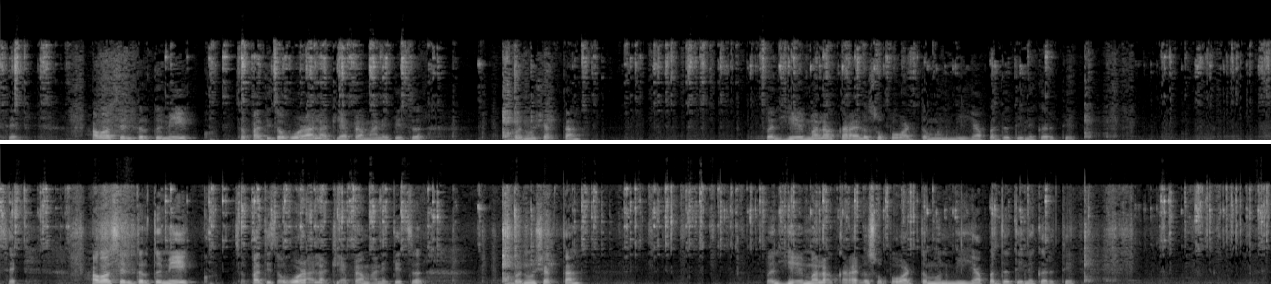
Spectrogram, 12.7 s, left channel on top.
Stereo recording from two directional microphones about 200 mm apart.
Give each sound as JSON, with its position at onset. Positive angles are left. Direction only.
{"t": 0.9, "sound": "speech", "side_deg": -65}
{"t": 7.6, "sound": "speech", "side_deg": -70}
